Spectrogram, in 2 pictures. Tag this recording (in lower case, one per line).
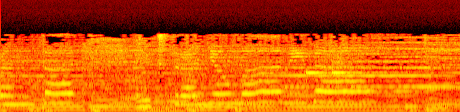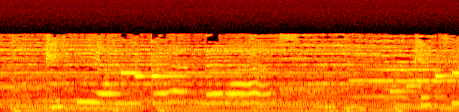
music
